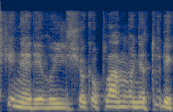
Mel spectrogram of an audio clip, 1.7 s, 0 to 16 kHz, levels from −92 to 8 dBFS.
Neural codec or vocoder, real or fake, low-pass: none; real; 10.8 kHz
